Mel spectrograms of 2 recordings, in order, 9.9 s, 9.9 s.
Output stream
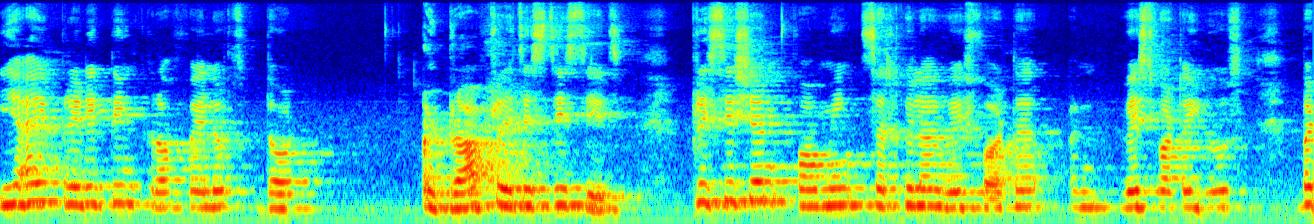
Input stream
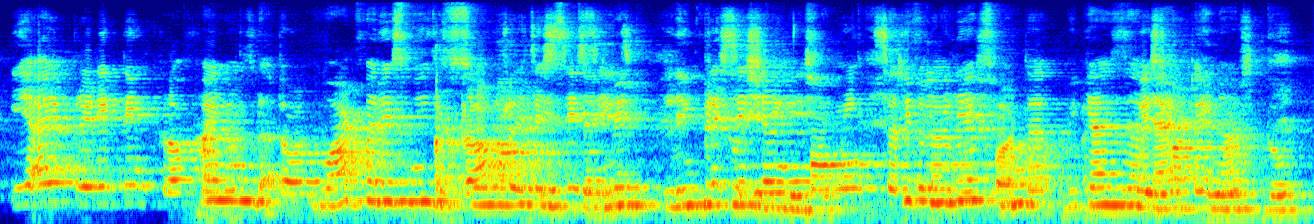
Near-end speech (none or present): present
